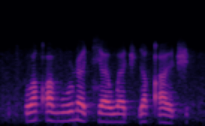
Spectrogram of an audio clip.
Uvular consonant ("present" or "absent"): present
